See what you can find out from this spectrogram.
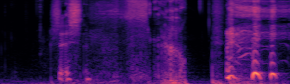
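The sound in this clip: Chewing of a crunchy fruit, a few crisp, crackling bites and munching sounds with people talking in between.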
